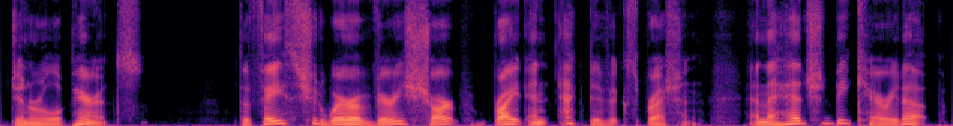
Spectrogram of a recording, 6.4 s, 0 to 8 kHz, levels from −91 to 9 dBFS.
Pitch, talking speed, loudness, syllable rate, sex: 125 Hz, 180 wpm, -21 LUFS, 5.9 syllables/s, male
